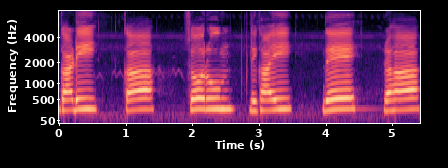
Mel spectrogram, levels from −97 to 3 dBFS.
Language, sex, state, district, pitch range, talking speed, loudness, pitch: Hindi, female, Haryana, Rohtak, 245-270 Hz, 65 wpm, -12 LUFS, 260 Hz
